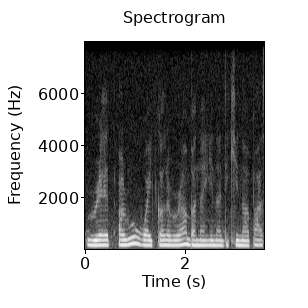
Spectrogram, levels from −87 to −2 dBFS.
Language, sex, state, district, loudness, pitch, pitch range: Nagamese, female, Nagaland, Kohima, -13 LUFS, 190 Hz, 185-195 Hz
